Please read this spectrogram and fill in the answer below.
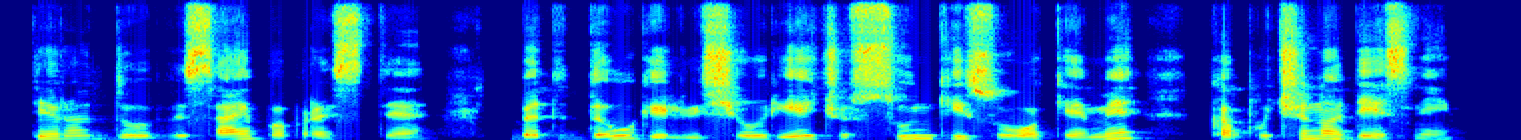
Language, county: Lithuanian, Vilnius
